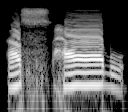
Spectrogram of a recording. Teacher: ha lembut tipis, ada mad tabi'i, fathah ketemu alif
